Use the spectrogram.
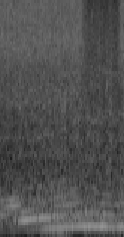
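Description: A car engine revs up steadily as a first-time driver presses the gas in first gear, a close, continuous rising drone with no talk.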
